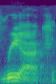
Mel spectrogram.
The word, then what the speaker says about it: Riak: to explain now I probably even mispronounced it riak ryak how do you pronounce that first the word is it's riak um chosen mainly because um it's it's easily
